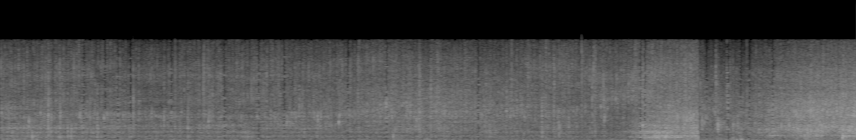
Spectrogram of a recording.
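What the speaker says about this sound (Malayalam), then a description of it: "ഓയിൽ സെപ്പറേറ്റ് ആകുന്നിടം വരെ ഈ മസാല നമുക്ക് ഫ്രൈ ചെയ്യണം" Ground masala frying with small onions on low-medium flame for a Kottayam-style fish curry, a continuous dense sizzle and bubbling with stirring scrapes, growing louder near the end, no one talking.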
